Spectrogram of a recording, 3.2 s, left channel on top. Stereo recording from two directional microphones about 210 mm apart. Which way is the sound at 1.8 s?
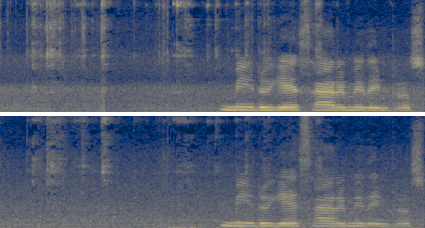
20° left (ahead or behind).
